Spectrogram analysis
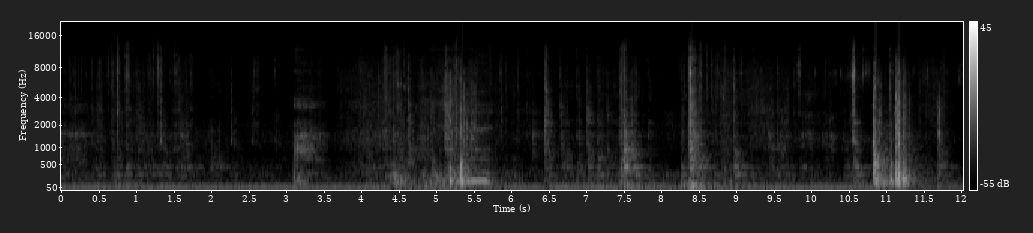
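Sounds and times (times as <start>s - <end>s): wire connectors clicking: 4.4s - 10.9s
clatter of knocks: 10.5s - 11.8s.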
